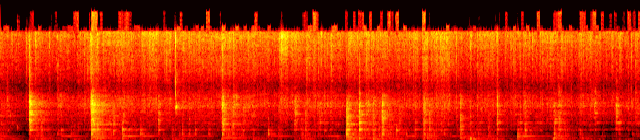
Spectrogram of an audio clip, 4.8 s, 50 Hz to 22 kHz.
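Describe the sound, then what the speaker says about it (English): Shallots, four to five of them, sizzle and fry in a pan, with a steady crackle broken by sharp clinks and scrapes of a utensil stirring against the pan. "Now put in the shallots, 4 to 5 shallots"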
